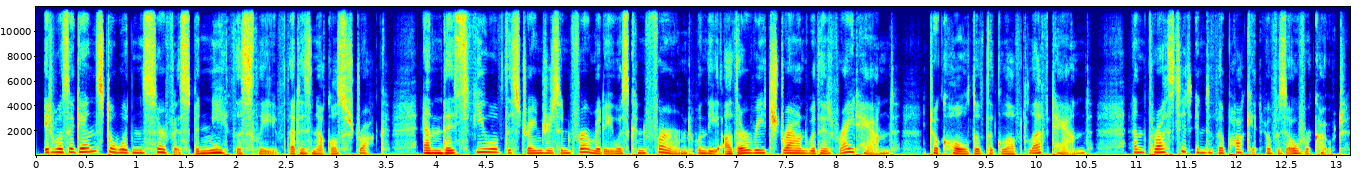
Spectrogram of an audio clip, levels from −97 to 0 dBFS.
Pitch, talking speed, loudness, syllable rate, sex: 205 Hz, 215 wpm, -19 LUFS, 5.7 syllables/s, female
